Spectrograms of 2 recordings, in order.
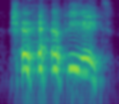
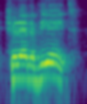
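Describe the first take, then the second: First: Higher, repeating it through a laugh. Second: Said in the usual way. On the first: Shown as a demonstration. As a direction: laugh at your own joke as you repeat it.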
